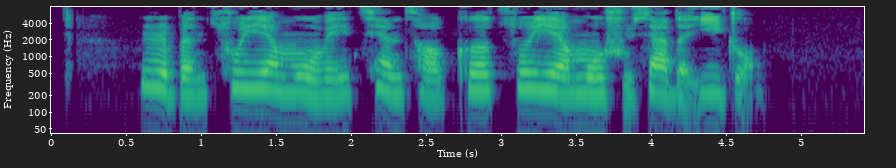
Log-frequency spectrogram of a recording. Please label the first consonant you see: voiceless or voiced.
voiced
